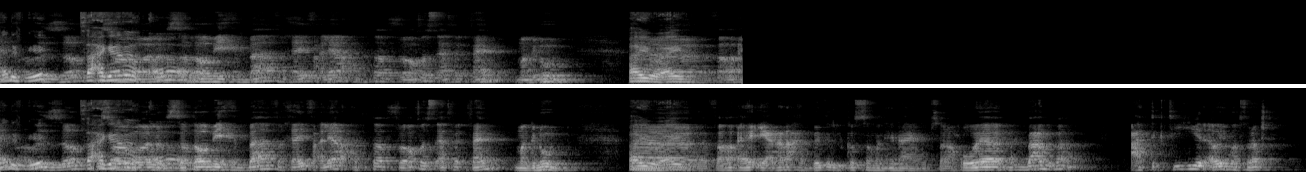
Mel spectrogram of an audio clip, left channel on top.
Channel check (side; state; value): left; drops out; at 7.5 s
